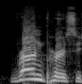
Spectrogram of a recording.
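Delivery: urgent cry. Acted. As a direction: cry out a desperate warning. Mother urges son to run.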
